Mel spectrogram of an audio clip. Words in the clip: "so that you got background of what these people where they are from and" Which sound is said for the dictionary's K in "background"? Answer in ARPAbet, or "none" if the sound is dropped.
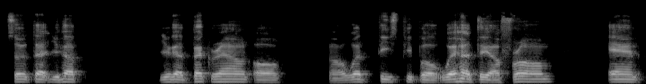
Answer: K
